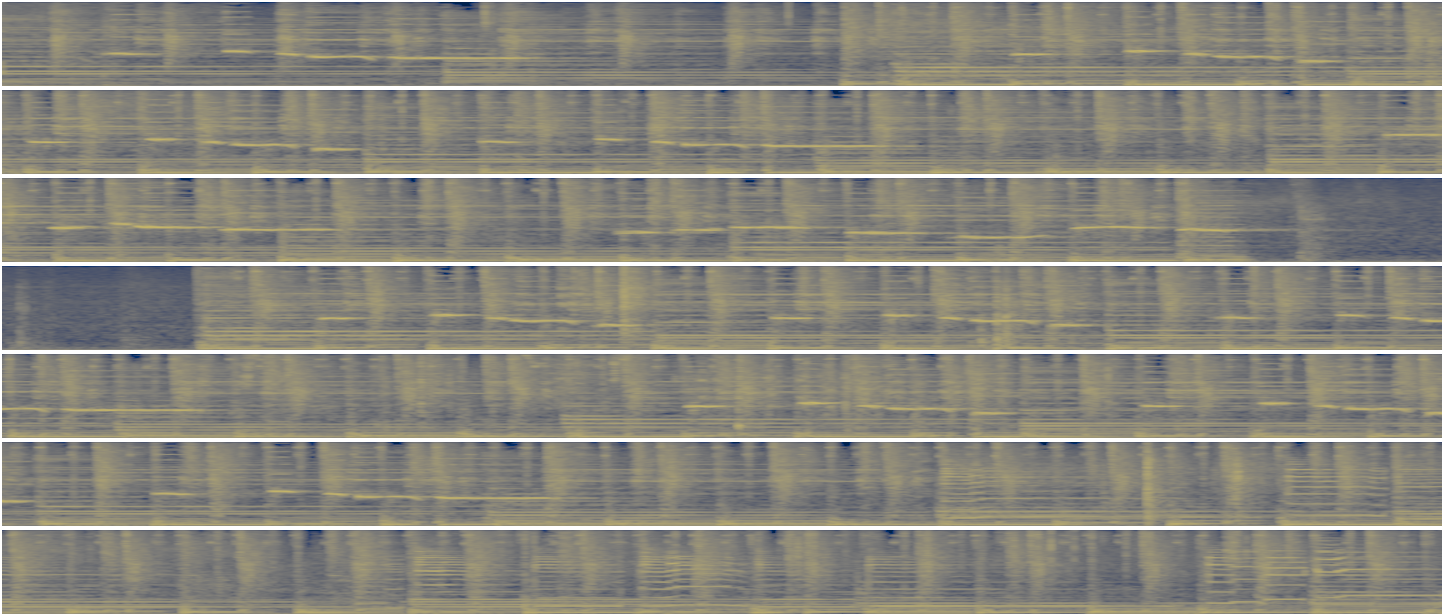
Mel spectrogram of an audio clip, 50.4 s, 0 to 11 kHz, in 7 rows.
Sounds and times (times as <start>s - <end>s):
Music: 0.0s - 21.1s, 22.6s - 50.4s.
